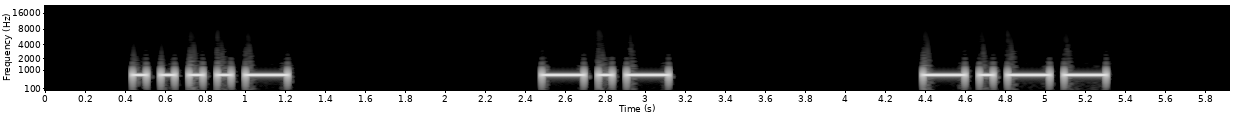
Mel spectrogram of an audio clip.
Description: Morse code, heard as a keyed tone, about 17 wpm, spaced as for 6 wpm, 700 Hz. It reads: 4KY
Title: USA Call Signs - 6x Character Spacing - 17wpm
